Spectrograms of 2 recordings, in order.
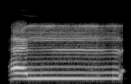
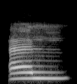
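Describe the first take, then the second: First: The L sound is held too long. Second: The L sound is held briefly, then stopped. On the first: The speaker calls it wrong. "we don't say L, that's too long" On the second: The speaker calls it right. "just enough to establish the letter, then you stop"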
